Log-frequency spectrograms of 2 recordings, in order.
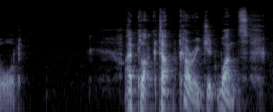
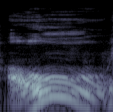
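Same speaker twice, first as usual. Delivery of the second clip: drawn-out, higher sailor's Oh; exclaimed Oh; 5 semitones higher than usual. A narrator's reading. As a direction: let the Oh swell with recognition. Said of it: "quite loud".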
